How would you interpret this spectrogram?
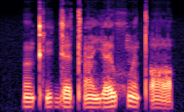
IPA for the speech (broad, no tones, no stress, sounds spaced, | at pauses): ə̃ kʼ i ɡ ɛ tʼ æ̃ j ɛ xʷ ɛ̃ tʼ ɑ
